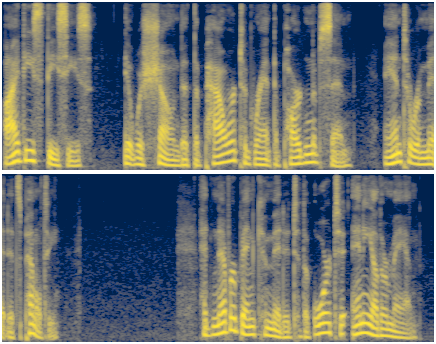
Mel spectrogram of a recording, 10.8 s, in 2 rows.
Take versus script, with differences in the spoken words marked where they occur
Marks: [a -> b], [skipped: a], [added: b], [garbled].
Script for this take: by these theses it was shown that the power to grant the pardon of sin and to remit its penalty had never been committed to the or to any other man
by these theses it was shown that the power to grant the pardon of sin and to remit its penalty had never been committed to the or to any other man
